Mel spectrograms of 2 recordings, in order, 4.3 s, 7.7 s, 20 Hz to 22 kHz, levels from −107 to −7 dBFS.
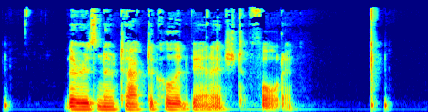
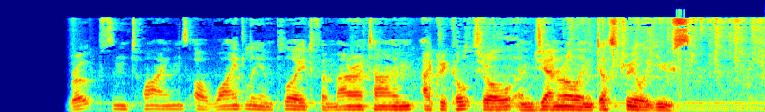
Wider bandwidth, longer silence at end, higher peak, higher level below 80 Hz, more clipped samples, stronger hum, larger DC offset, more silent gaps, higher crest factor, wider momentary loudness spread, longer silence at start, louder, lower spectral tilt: about the same, 16.5 kHz vs 16 kHz; first, 0.4 s vs 0 s; about the same, 0 dBFS vs 0 dBFS; second, -64 dBFS vs -50 dBFS; neither; neither; neither; neither; first, 26 dB vs 20 dB; first, 18 LU vs 13 LU; second, 0.05 s vs 0.7 s; second, -24 LUFS vs -18 LUFS; about the same, -5 dB/octave vs -4 dB/octave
